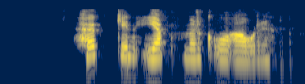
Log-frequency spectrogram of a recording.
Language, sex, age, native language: Icelandic, female, 30-39, Icelandic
